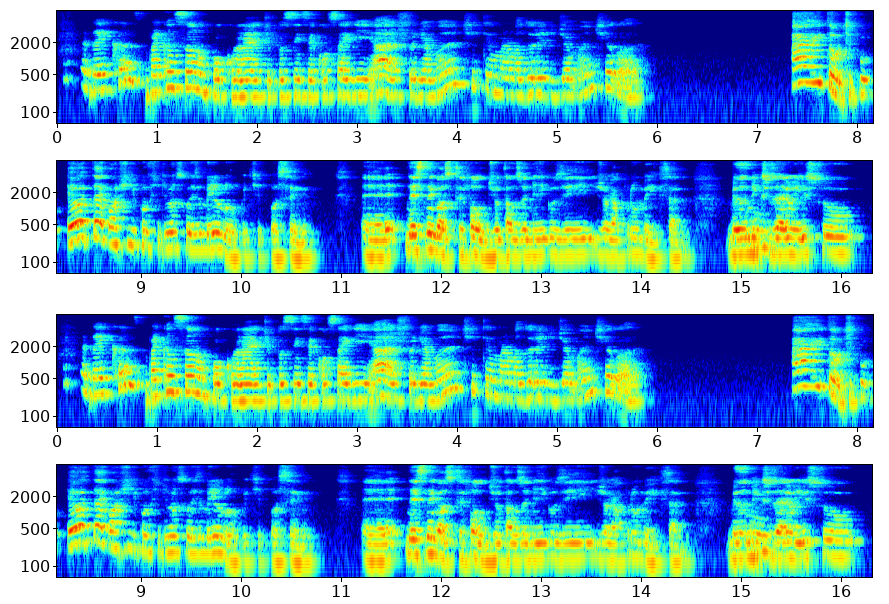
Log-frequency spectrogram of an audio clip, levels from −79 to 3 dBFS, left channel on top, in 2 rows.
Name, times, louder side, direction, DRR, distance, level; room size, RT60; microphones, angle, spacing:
voice 1, 0.2-5.8 15.1-15.3, right 1 dB, 30° right, 0 dB, 0.8 m, -21 dB
voice 2, 7.3-10.7 11.2-16.1, left 3 dB, 35° left, 2 dB, 0.6 m, -20 dB
2.7 x 2.3 x 3.1 m, 0.34 s
head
